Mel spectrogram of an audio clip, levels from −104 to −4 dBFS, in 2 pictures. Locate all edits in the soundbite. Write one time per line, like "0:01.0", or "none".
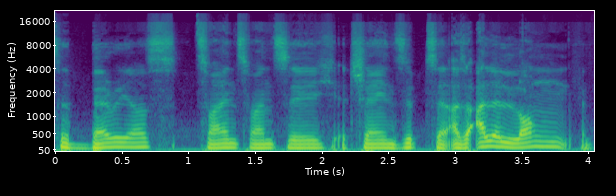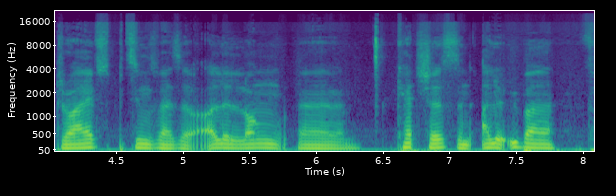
none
